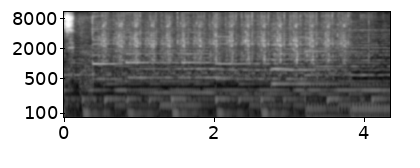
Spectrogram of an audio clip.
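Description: Background music, with a Brother Innov-is computerised sewing machine stitching under it in a fast, even run of needle strokes. It is doing free-motion stitching with the feed dogs lowered.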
